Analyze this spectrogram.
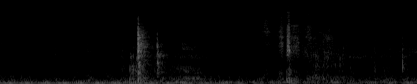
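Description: A sheet of paper rustles as it is turned.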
